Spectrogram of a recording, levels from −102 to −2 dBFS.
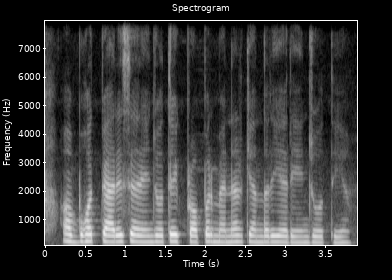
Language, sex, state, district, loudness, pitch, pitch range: Hindi, female, Uttar Pradesh, Varanasi, -18 LUFS, 220 Hz, 210-230 Hz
